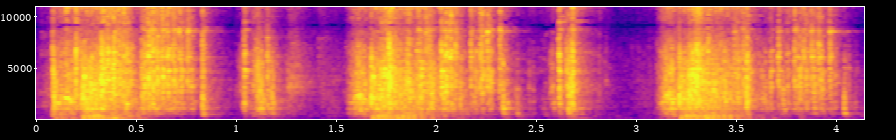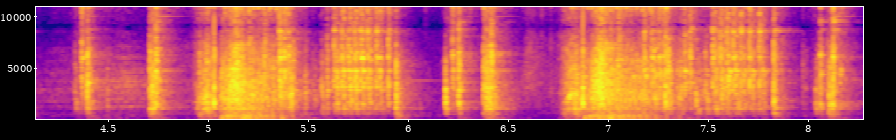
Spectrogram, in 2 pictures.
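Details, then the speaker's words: Husqvarna 128LD two-stroke trimmer that only runs on choke, on choke and primed after drying off: repeated cord pulls, each a brief sputtering burst that dies without catching; hard starting, possible moisture in cylinder suspected, cause unconfirmed. "She's not really wanting to."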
